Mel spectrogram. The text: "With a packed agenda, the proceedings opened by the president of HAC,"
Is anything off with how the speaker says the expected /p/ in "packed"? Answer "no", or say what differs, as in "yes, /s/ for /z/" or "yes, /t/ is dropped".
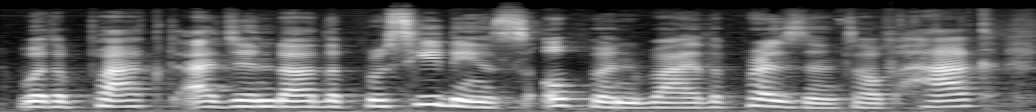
no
